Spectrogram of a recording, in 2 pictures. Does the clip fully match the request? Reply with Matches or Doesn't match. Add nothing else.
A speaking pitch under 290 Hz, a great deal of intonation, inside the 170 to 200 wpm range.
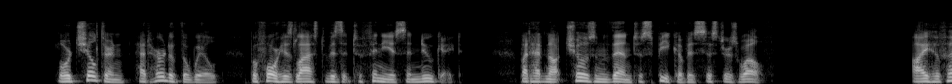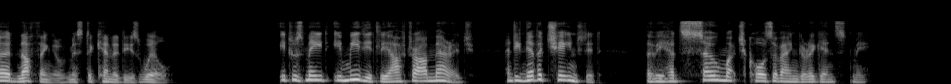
Matches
